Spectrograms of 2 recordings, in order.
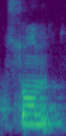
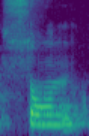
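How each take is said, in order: First: The vowel is a short unrounded 'uh'. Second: The vowel is a rounded open 'o'. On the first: The speaker calls it right. "Like in the word sun in English" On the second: The speaker calls it wrong. "You don't read it as son"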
